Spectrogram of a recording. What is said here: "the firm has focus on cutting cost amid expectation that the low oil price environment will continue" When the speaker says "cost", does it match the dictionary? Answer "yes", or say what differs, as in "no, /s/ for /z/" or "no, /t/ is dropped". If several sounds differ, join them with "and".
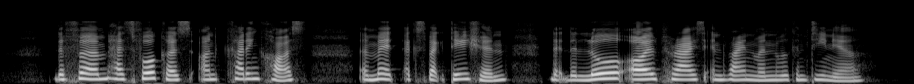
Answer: yes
